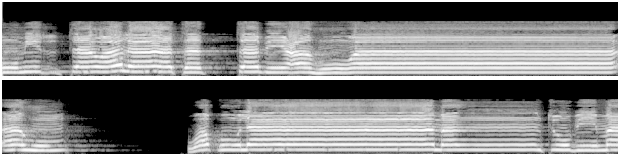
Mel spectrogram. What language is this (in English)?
Arabic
